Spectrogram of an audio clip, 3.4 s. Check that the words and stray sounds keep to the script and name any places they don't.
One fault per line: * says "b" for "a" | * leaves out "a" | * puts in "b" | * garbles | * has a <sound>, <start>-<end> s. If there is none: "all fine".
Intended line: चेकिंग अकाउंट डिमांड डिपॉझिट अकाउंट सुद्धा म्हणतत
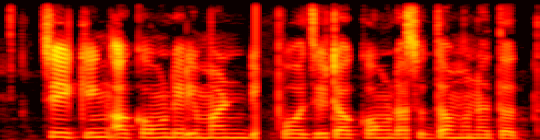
* has a dropout, 1.6-1.7 s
